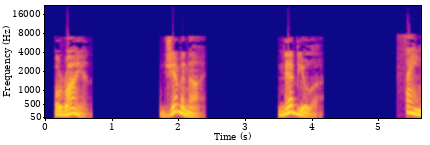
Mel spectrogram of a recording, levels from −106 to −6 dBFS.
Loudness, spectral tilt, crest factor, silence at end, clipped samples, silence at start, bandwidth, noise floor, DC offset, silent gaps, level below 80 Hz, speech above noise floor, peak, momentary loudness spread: -15 LUFS; -6.5 dB/octave; 18 dB; 0 s; under 0.1%; 0.15 s; 8 kHz; under -90 dBFS; under 0.1%; 0.71-1.70 s, 2.43-3.49 s, 4.18-5.25 s; -50 dBFS; over 77 dB; 0 dBFS; 13 LU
